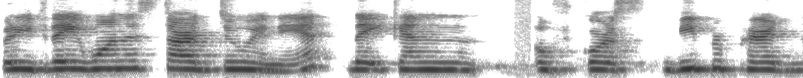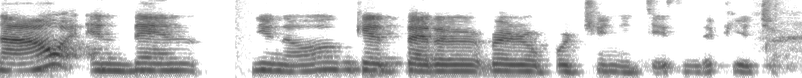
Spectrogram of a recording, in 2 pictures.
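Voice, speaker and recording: The speaker has a Spanish accent and a bright, sharp tone, talking at a moderate pace. Pitch variation is ordinary, while loudness swings widely. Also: woman, high pitch for a woman. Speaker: education consultant, live stream host. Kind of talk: live stream interview. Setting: live video stream.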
